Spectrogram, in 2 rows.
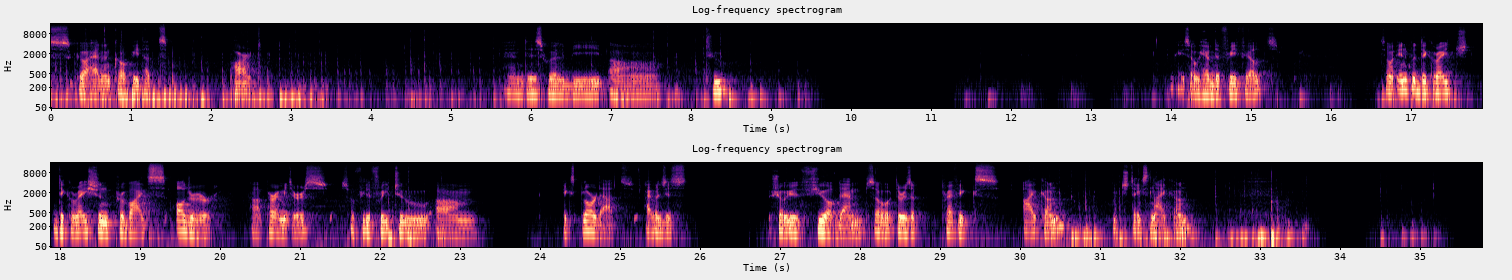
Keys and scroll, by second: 0.0-6.0 typing, 7.0 shift+m, 7.5 alt+shift+m, 7.7 alt+shift+Left, 8.0 alt+shift+t, 8.1 shift+o, 8.7 shift+super+o, 9.3 shift+super+s, 17.0 super+k, 18.8-20.2 typing, 22.1-23.7 typing, 25.6 Down, 26.5 Return, 30.1-34.0 typing, 34.5 Return, 34.9 super+s.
